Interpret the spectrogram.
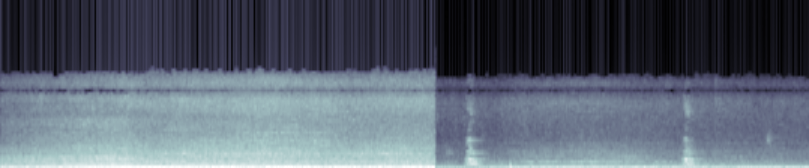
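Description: A loud, rushing noise that cuts off suddenly a little over four seconds in, followed by two short, sharp bird calls about two seconds apart.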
